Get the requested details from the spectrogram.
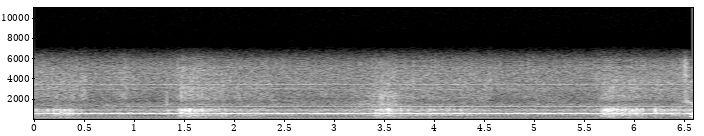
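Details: Soft, rough snoring breaths about every two seconds, roughly 30 a minute, over a steady background hum; snoring.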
